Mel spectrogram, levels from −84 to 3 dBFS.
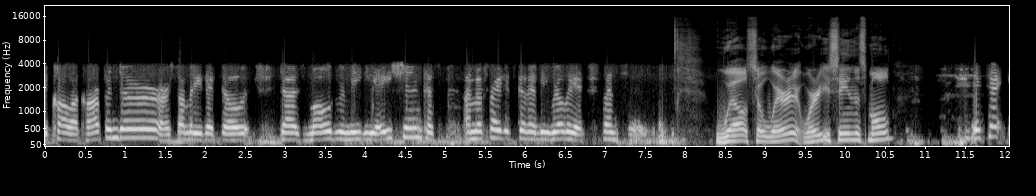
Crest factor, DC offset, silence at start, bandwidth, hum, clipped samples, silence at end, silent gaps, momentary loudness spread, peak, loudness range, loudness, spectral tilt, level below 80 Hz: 12 dB; under 0.1%; 0 s; 13.5 kHz; none; under 0.1%; 0 s; none; 9 LU; -4 dBFS; 2 LU; -17 LUFS; -6 dB/octave; -48 dBFS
